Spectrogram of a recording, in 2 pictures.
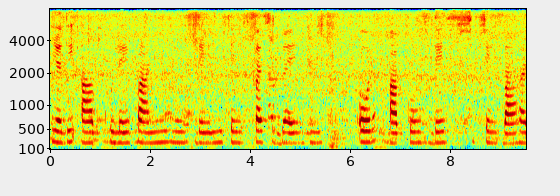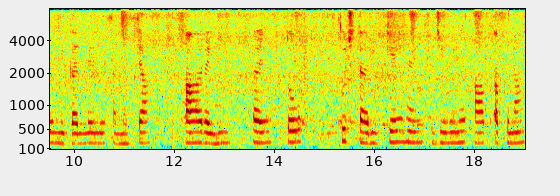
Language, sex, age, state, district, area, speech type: Hindi, female, 18-30, Madhya Pradesh, Harda, urban, spontaneous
